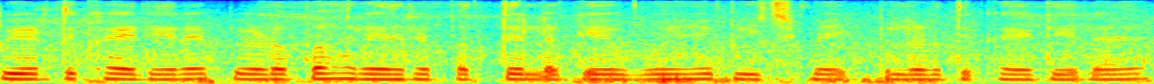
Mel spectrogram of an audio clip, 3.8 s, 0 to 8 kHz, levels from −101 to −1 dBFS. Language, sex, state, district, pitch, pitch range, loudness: Hindi, female, Uttar Pradesh, Jalaun, 180 Hz, 175-185 Hz, -17 LUFS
